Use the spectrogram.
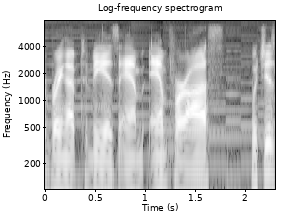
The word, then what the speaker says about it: Ampharos: It is officially pronounced Ampharos. I can say that with confidence. It's pronounced that way in the anime, both 4Kids dub and post 4Kids dub, and it's also pronounced that way in Pokédex 3D.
